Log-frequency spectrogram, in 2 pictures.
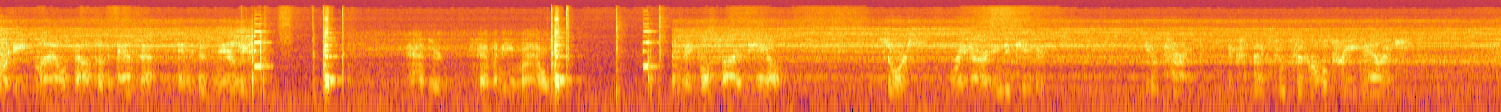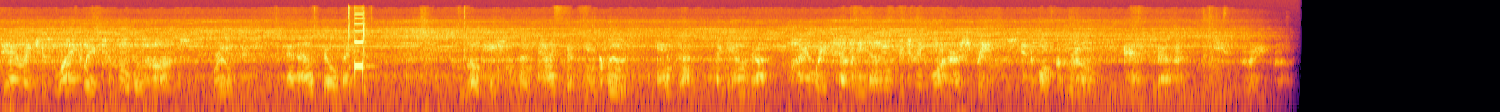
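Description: NOAA Weather Radio broadcast heard through a weather alert radio's small speaker: a voice reading out a severe thunderstorm warning. There are a few sharp knocks in the first seven seconds, the two loudest about three and five and a half seconds in, and one more about eighteen seconds in.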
